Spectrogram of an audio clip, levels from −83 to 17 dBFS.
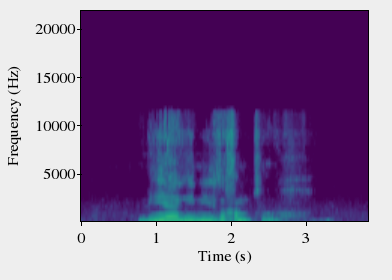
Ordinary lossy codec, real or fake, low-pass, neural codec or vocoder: Opus, 16 kbps; real; 10.8 kHz; none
